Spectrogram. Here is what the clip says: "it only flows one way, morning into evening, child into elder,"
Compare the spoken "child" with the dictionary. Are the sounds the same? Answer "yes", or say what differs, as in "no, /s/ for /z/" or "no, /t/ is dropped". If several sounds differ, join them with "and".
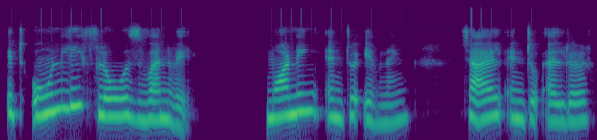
yes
